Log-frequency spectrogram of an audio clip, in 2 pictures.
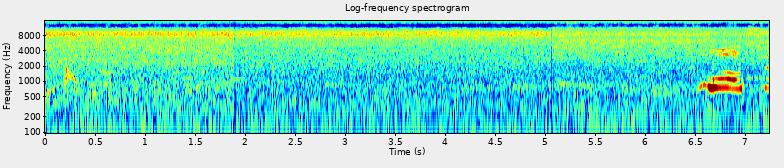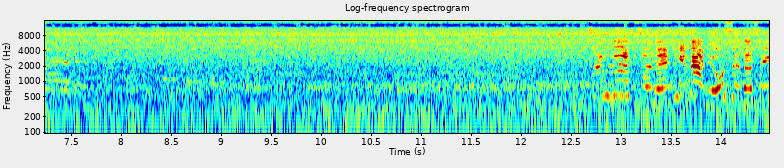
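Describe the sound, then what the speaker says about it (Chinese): Loud floodwater roars through a mountain river gully after heavy rain, a dense, unbroken rushing wall of noise close by that swamps everything, with a brief exclamation from a person partway through. "听到流水的声音，都不能听到我说话的声音了，因为它这个流水真的非常大"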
